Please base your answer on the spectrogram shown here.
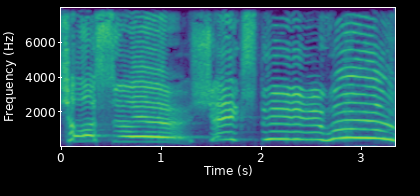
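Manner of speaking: very high, loud pep-rally yell. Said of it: "yelling out their favorite authors".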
